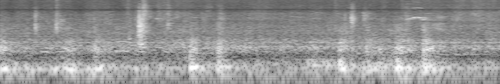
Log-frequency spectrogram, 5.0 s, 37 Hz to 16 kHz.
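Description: JR East 253 series electric train running at speed, heard from inside the passenger car: a steady low rumble with a few sharp, irregular clicks and knocks.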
